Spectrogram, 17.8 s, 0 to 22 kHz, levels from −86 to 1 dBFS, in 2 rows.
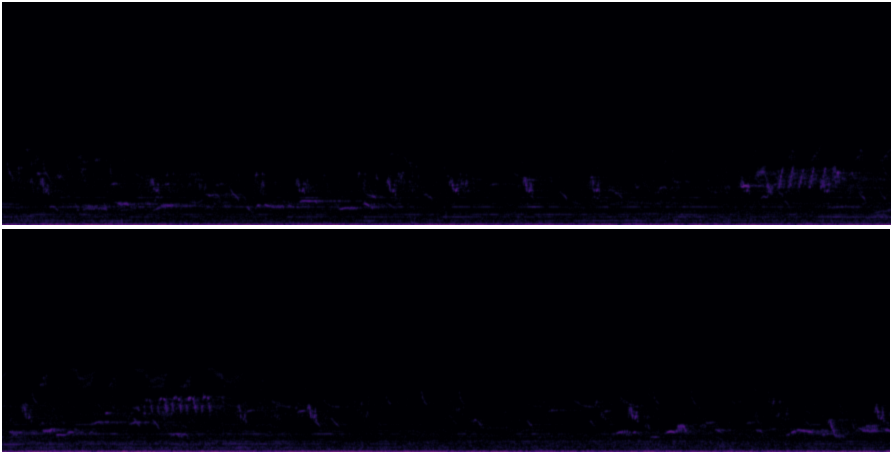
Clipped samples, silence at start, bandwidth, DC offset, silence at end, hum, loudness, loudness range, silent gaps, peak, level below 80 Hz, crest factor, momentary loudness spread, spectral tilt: under 0.1%; 0 s; 8.8 kHz; under 0.1%; 0 s; none; -64 LUFS; 3 LU; none; -42 dBFS; -62 dBFS; 14 dB; 5 LU; -4 dB/octave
